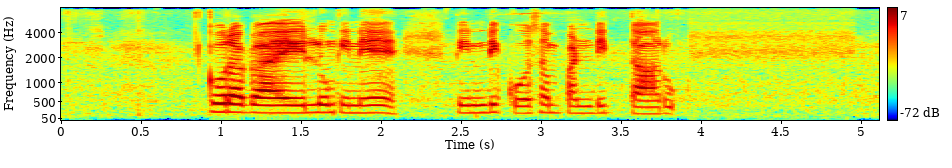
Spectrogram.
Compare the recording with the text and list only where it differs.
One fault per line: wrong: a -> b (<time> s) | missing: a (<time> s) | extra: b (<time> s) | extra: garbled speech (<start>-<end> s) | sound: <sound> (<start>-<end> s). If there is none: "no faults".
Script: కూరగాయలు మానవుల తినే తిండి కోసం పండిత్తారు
missing: మానవుల (1.6 s)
